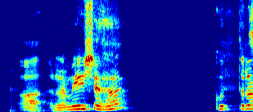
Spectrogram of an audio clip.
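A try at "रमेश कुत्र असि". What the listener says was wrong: This is Sambodhana. So there is no Visarga here. Please remove that Visarga. Ramesha kutra asi. Hey Ramesha, Bho Ramesha, Re Ramesha. You can say whichever way you want. You don't need that also. You can just say Ramesha also.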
